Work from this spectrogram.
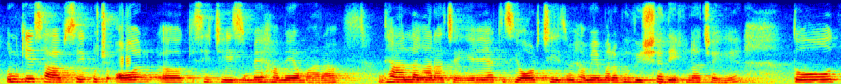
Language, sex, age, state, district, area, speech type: Hindi, female, 18-30, Rajasthan, Jaipur, urban, spontaneous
